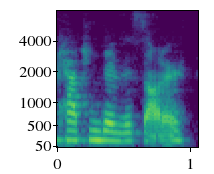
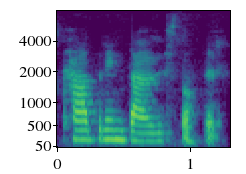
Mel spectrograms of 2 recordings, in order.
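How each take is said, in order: First: The name is said with anglicized sounds. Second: The name is said with Icelandic sounds. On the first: This is the easy version other people can say. "the announcers have always just gone" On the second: This is the original native pronunciation. "But in Icelandic, it's"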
